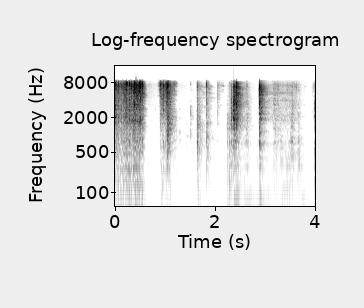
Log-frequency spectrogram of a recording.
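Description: Tarot cards shuffled during a card reading make a few loud, papery riffling bursts and softer flicks separated by brief gaps, with no voice.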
